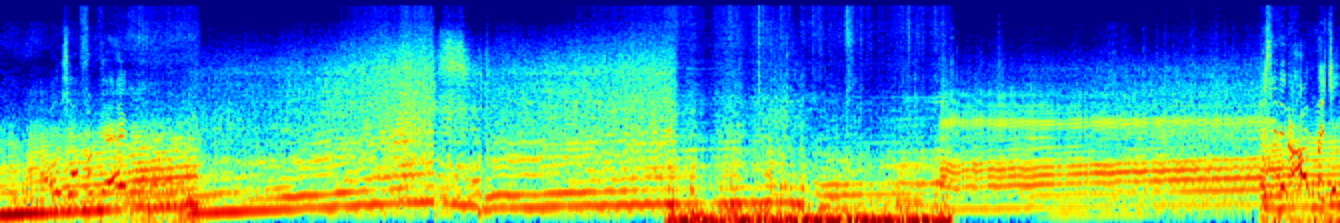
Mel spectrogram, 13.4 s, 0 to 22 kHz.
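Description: Drag race cars accelerating down a quarter-mile strip from a 10 mph rolling start, loud engines rising in pitch through several gear shifts, with tire noise and occasional voices over the roar.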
